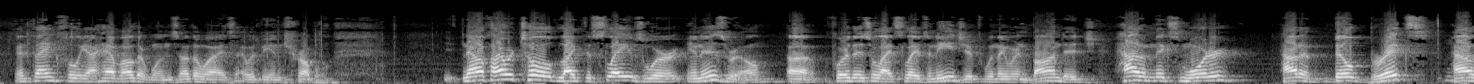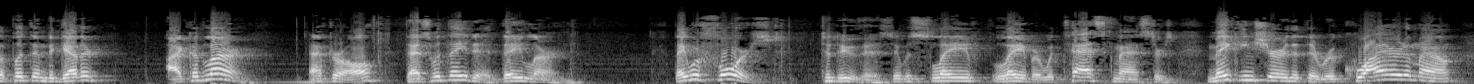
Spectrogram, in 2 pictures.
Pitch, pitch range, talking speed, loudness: 150 Hz, 120-180 Hz, 155 wpm, -11 LUFS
